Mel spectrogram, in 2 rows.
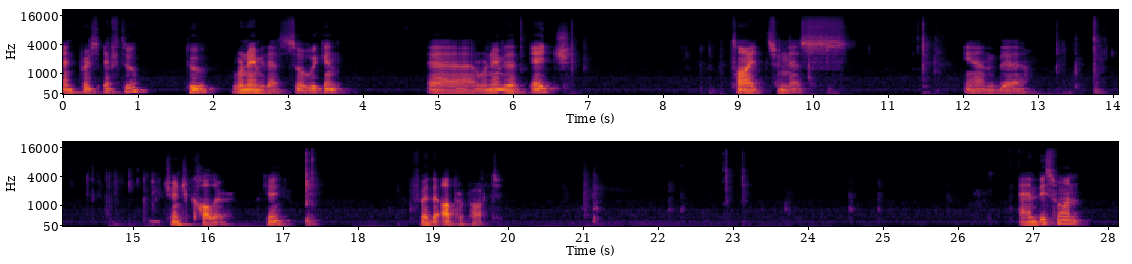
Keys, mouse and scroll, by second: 0.1 F2, 18.2 scroll down 5, 18.5 shift+middle click, 19.0-22.0 scroll up 2, 26.5-28.1 drag.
